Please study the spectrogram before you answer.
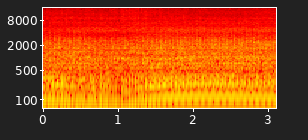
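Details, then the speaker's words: Engine finally started after long cranking on a cold day, still cold so not throttled up; owner suspected no spark: uneven lumpy beat about 3.5 pulses a second that stumbles and won't settle; running rough. "That took a while. Running good for a little bit. Started acting up, though."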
